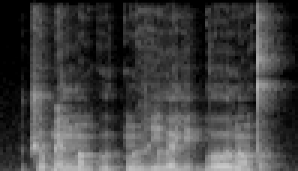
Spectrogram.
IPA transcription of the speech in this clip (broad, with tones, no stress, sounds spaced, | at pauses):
t͡ʃ o˧ ɓ ɛ̃˦ n ɔ̃˨ kʷ e˦ kʷ ɛ̃˨˦ v i˧ l ə˧ j e˨ ɡ͡b oː˦ l ɔ̃˨˦ t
